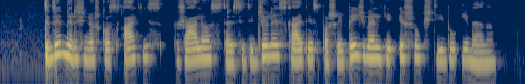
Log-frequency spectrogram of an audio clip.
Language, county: Lithuanian, Marijampolė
